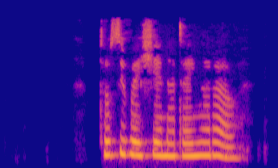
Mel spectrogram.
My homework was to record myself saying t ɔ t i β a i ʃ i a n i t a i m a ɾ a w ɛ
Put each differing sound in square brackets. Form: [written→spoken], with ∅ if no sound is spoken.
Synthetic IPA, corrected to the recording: t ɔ [t→s] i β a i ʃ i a n [i→a] t a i [m→ŋ] a ɾ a w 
